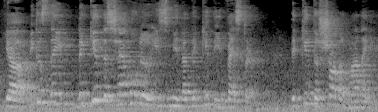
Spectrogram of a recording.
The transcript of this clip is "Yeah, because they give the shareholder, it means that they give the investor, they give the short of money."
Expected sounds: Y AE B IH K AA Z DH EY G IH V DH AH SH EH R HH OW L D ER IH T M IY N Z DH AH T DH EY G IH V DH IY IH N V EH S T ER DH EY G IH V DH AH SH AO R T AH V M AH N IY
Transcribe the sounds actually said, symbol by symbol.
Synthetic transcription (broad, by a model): Y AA B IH K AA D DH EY G IH V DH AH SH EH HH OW D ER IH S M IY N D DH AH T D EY G IH V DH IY IH N V EH S T ER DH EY G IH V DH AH SH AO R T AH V M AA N IY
